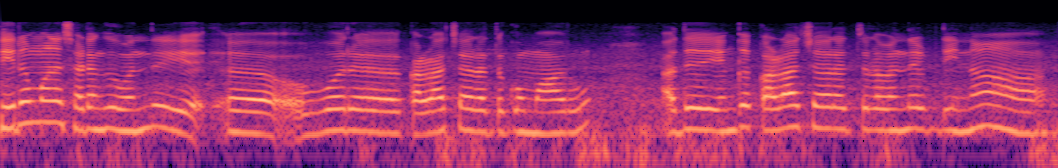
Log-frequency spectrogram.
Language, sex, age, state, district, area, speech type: Tamil, female, 18-30, Tamil Nadu, Nagapattinam, rural, spontaneous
